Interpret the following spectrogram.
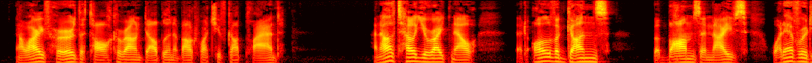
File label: Irish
